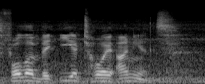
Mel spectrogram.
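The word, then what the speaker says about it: I'itoi: it's full of the eat toy onions that's spelled I apostrophe i t oi three I in that name and these are like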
